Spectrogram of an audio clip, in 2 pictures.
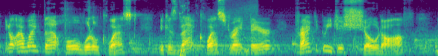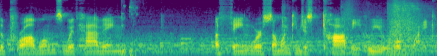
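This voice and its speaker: A man's voice: mid-range voice, expressive, unhurried. A man giving casual, informal and rambling commentary as he plays a video game. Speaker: gamer narrating a playthrough. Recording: loud game music behind voice. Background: game music.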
